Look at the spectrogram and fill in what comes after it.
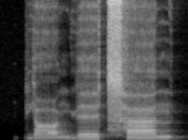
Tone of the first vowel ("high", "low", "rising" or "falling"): low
